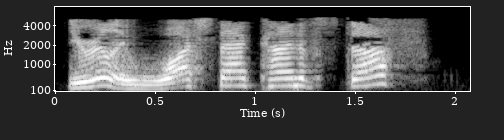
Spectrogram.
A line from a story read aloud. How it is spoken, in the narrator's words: Jaeger scoffed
